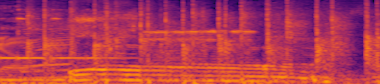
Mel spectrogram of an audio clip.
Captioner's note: applause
